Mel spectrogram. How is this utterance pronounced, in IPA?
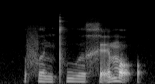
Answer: f ə̤˨˩ n t̪ʰ ṳ˨˩ ə̯ x ɛ̰˧˥ m ɔ̰˧˨ ʔ

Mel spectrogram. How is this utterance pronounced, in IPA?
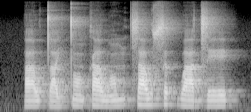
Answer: a˧ w t̪ a˨˩ j t̪ ɔ̃˥˧ k a˥˧ w ɔ̃˦ m t͡s a˦ w s ə˦ k̚ w a˧ d͡z e˧

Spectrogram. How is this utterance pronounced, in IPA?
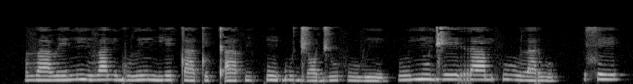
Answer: v a˨ β e˨˦ n ĩ˦˨ v a˦ n ɡ u˨ l ĩ˦˨ n j e˦ t a˨ t ɪ˨ kʼ a˨ f i˨ kʷ ũ˦˨ ɓ u˦ d͡ʒ ɔ˨ d͡ʒ u˦ f uː˨ v ĩ˨ | u˨˦ ɲ ũ˦ d͡ʒ eː˦ r aː˦ m f uː˦˨ l a˨ ɾ u˨ | s e˦

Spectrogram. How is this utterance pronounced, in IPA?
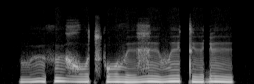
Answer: β ʉ˩˧˩ θ ʉ˥˧ ɣ o˧ t͡sʼ o˧ ð e˩˧ ɣ e˥˧ β e˥ t e˧ ɗ e˥˧

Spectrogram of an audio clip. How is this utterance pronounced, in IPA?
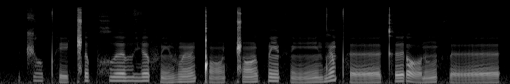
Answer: t͡ʃ ɔ̤˥ pʰ e˩˧ ǁ ə˥ p xʷ əː˥ ð e̤˥ ə̯ f ẽ˩˧ v ə̃ː˧˥ ǃ ɔ̃˩˧ ǁ ɔ̃˧˥ ʊ̯ p ẽ˥ θ ẽː˩˧ d ə̃˥ pʰ ɜː˩˧ kʰ ə˥ ɾ ɔ˩˧ ɾ ũ˧˥ θ ɜː˩˧

